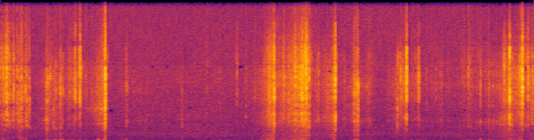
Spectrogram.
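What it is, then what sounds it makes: Bar soap being sliced. A solid yellow oval bar of soap is sliced into thin flakes with a metal knife. Soft, irregular scraping and cutting sounds carry crisp, high transients, with a low rumble underneath.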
